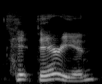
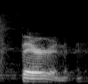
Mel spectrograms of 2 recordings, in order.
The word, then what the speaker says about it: Theron: I always take Therian as, is it Therian? Did you say Therian? I take It's Therian as like French. it's Theron. Theron.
